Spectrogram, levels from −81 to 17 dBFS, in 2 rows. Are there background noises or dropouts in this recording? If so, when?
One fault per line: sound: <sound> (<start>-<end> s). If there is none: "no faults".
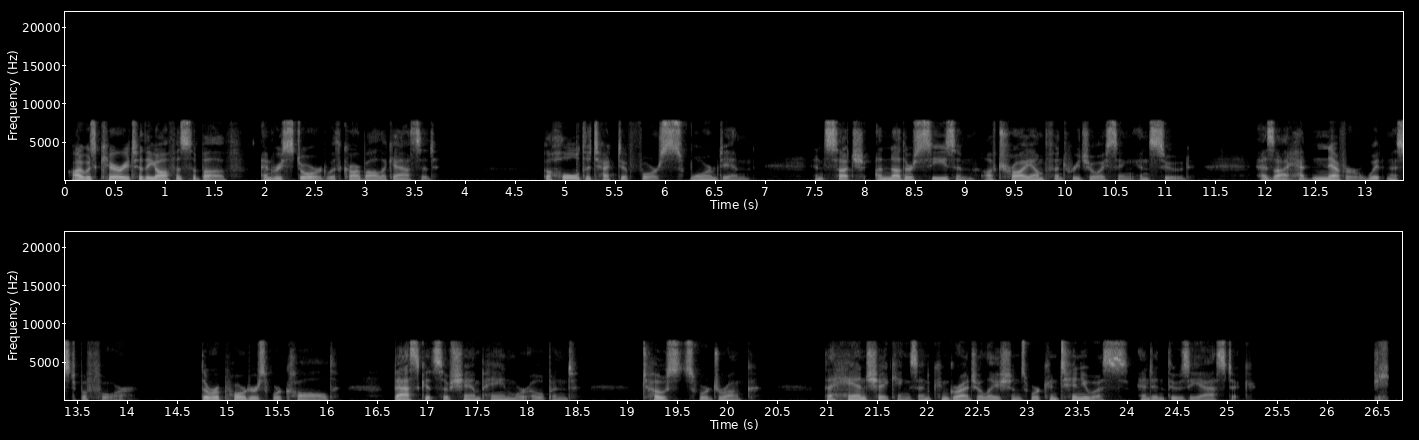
sound: laugh (26.5-26.6 s)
